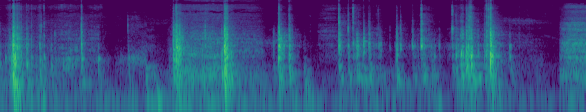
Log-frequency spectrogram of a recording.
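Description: Makeup tubes, bottles and compacts clicking and clattering against clear plastic organizer drawers as a hand rummages through them: a run of sharp clicks and knocks, bunched in quick clusters in the second half.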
